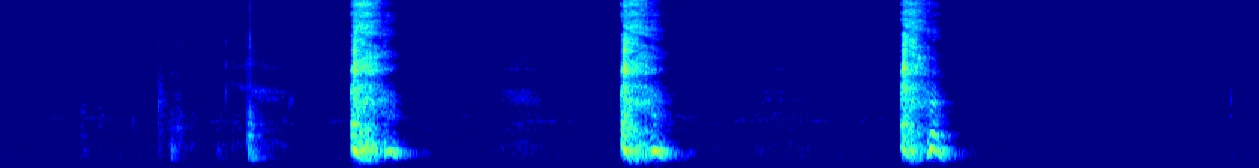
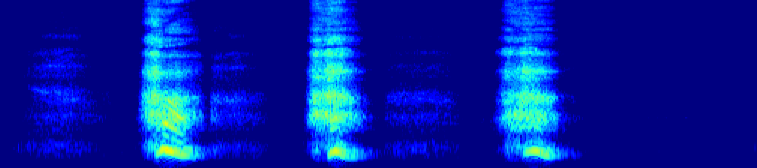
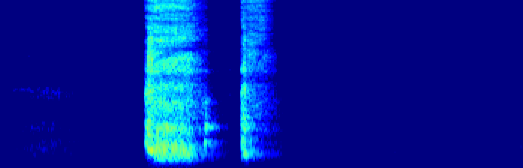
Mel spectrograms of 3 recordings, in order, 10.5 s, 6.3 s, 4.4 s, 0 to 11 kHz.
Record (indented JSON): {
  "three_cough_length": "10.5 s",
  "three_cough_amplitude": 4747,
  "three_cough_signal_mean_std_ratio": 0.24,
  "exhalation_length": "6.3 s",
  "exhalation_amplitude": 3681,
  "exhalation_signal_mean_std_ratio": 0.34,
  "cough_length": "4.4 s",
  "cough_amplitude": 3497,
  "cough_signal_mean_std_ratio": 0.29,
  "survey_phase": "beta (2021-08-13 to 2022-03-07)",
  "age": "65+",
  "gender": "Female",
  "wearing_mask": "No",
  "symptom_sore_throat": true,
  "smoker_status": "Ex-smoker",
  "respiratory_condition_asthma": false,
  "respiratory_condition_other": false,
  "recruitment_source": "REACT",
  "submission_delay": "0 days",
  "covid_test_result": "Negative",
  "covid_test_method": "RT-qPCR"
}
